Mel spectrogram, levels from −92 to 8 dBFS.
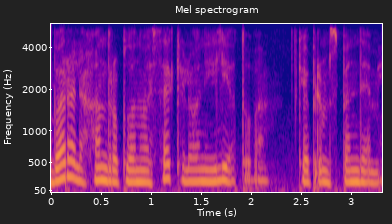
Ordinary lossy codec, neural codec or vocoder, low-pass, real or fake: Opus, 24 kbps; none; 5.4 kHz; real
